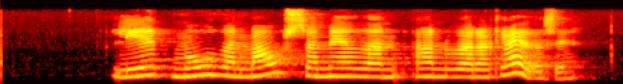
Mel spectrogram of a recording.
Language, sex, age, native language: Icelandic, female, 11, Icelandic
